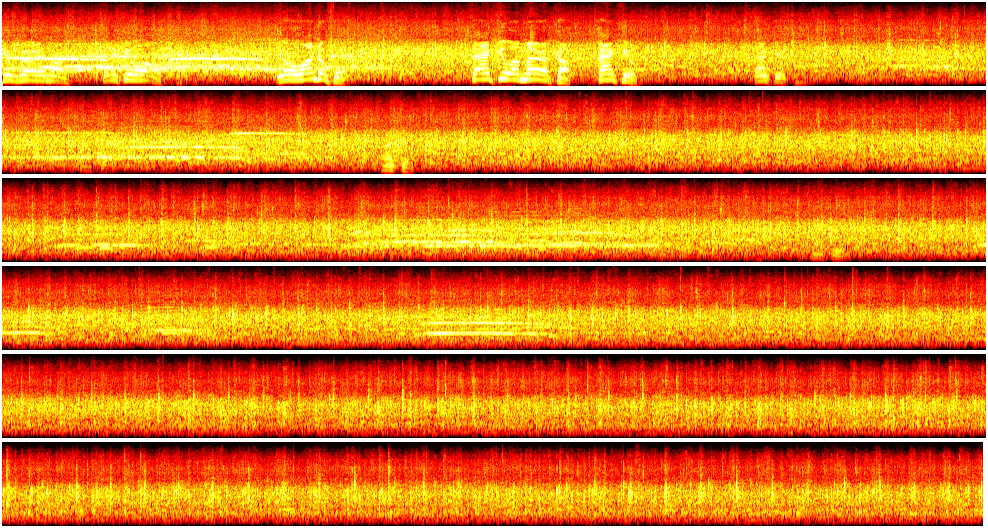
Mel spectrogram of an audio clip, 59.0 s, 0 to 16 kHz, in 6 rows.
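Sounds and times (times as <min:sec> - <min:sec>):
audience applauding: 0:00.0 - 0:59.0.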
